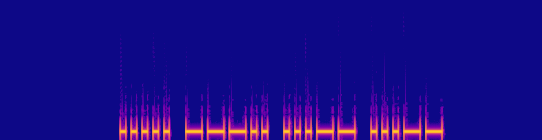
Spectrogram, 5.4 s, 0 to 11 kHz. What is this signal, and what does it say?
Morse code, heard as a keyed tone, about 22 wpm, 700 Hz. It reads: 5833
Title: Numbers - 4-Digit 22wpm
